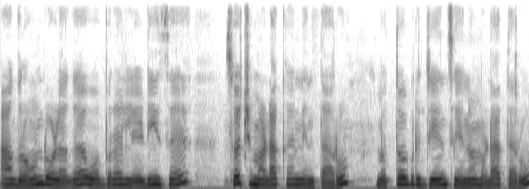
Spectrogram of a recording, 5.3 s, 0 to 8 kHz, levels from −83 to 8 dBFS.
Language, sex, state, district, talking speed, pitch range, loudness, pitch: Kannada, female, Karnataka, Belgaum, 145 wpm, 215-250 Hz, -14 LUFS, 230 Hz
